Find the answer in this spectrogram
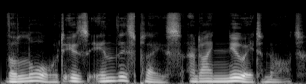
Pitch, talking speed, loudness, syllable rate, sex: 130 Hz, 215 wpm, -17 LUFS, 4.2 syllables/s, male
